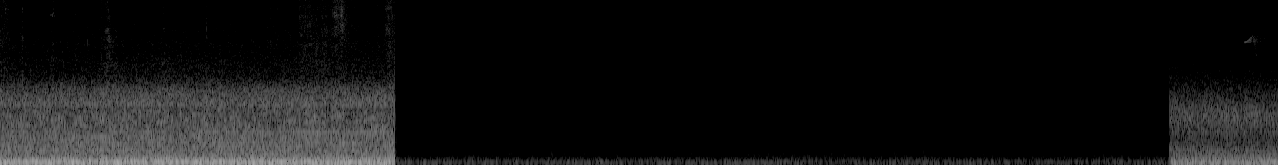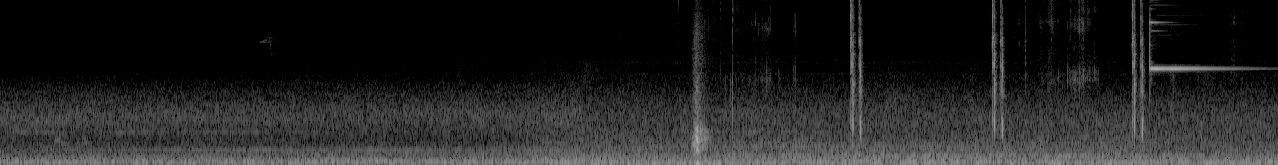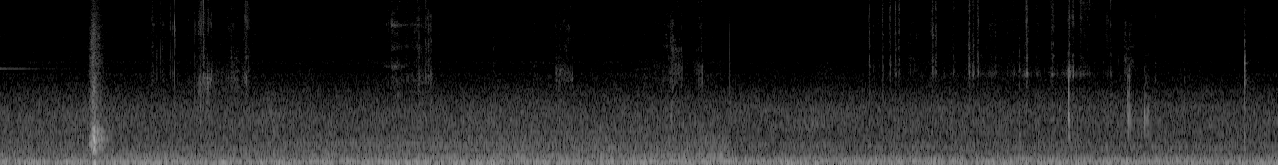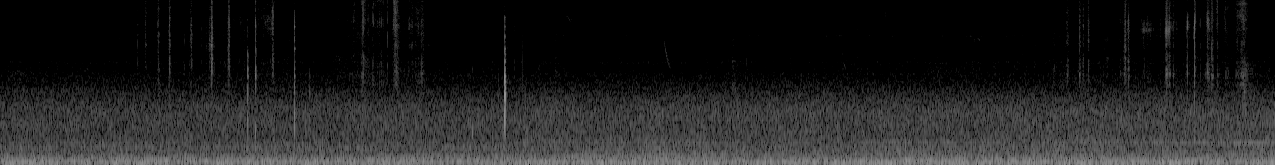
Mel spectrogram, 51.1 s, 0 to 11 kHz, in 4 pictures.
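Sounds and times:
low steady rumble: 0:00.0 - 0:04.0, 0:11.7 - 0:51.0
ringing metal clink: 0:24.2 - 0:25.7.

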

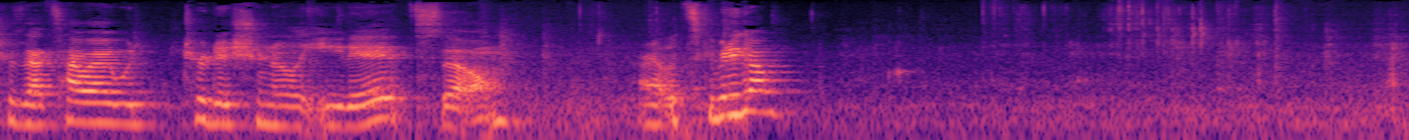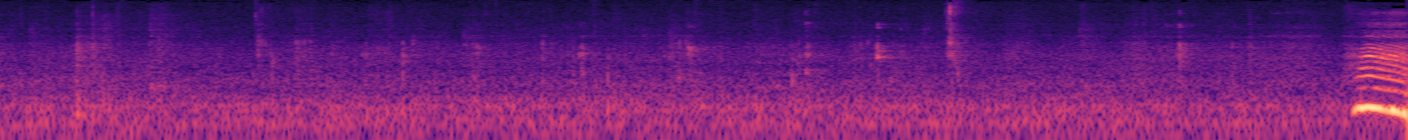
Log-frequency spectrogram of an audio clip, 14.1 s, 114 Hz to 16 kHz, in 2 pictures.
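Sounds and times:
chicken wing crunching: 0:04.5 - 0:12.0.

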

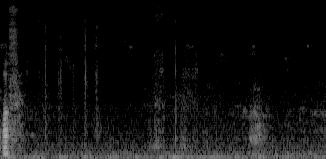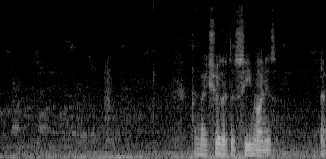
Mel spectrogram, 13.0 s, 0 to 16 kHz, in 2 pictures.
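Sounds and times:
sculpting tool scraping plasticine: 0:00.8 - 0:05.4.

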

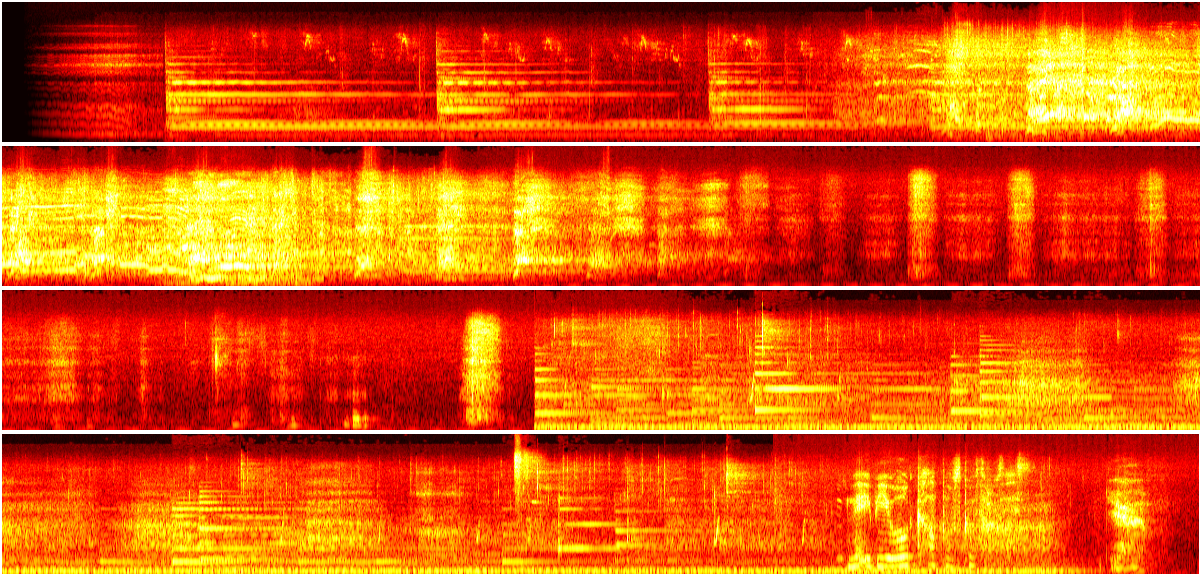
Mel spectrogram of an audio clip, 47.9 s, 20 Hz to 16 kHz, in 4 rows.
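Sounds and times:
church bell tolling: 0:01.6 - 0:17.8, 0:29.3 - 0:47.0.

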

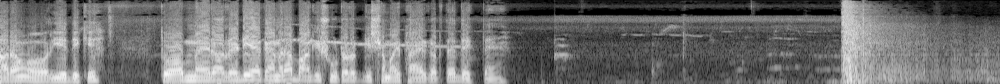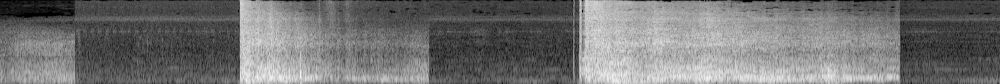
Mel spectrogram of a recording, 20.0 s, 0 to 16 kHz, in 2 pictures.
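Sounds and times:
rifle shots with echo: 0:08.4 - 0:10.3, 0:12.4 - 0:14.3, 0:15.8 - 0:19.0.

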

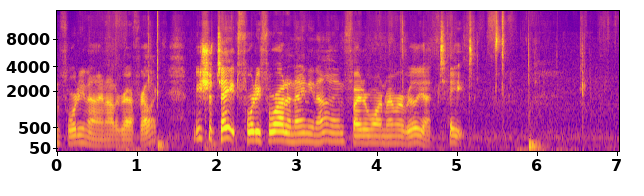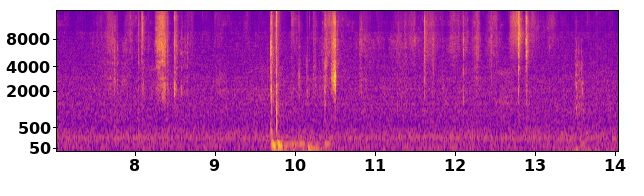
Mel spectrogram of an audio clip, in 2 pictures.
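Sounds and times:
cards rustling and clicking: 0:07.6 - 0:08.8, 0:09.7 - 0:13.7.

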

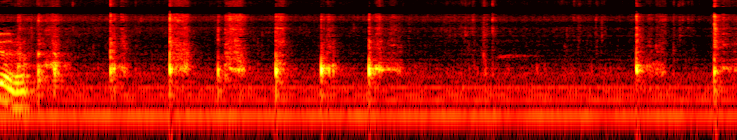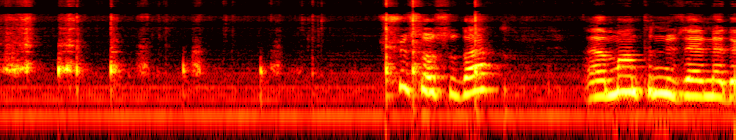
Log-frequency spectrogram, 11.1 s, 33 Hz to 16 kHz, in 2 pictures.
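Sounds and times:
metal spoon scraping a pan: 0:00.0 - 0:03.2, 0:04.8 - 0:08.9.

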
